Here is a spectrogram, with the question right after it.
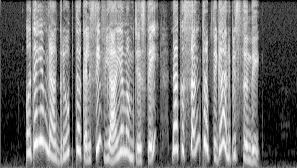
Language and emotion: Telugu, happy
